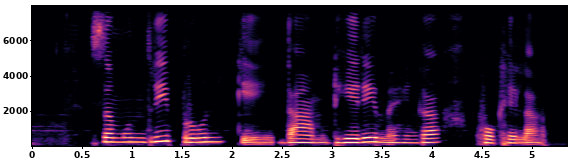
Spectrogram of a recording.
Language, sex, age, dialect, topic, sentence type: Bhojpuri, female, 25-30, Southern / Standard, agriculture, statement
